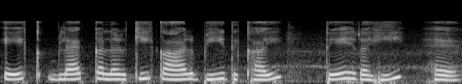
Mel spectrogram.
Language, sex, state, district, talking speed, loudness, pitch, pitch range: Hindi, female, Madhya Pradesh, Dhar, 130 wpm, -13 LUFS, 235 Hz, 220-250 Hz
